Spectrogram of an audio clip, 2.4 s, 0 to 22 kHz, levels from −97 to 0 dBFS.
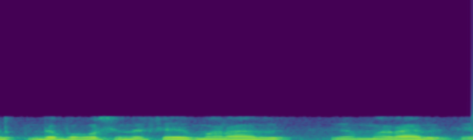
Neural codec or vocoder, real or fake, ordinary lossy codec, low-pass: none; real; none; 3.6 kHz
